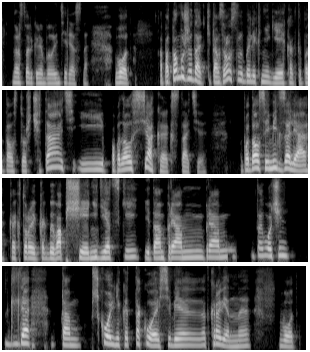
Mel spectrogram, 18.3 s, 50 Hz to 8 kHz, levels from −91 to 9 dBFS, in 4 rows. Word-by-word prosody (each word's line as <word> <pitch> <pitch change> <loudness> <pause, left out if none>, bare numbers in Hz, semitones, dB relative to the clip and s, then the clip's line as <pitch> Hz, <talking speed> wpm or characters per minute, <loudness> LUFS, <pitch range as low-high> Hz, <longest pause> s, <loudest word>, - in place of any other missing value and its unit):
настолько 140 -1 -6
мне 130 - -4
было 125 0 -5
интересно. 125 -3 -11 0.4
Вот. 135 -3 +2 0.4
А - - -6
потом 245 +3 +3
уже 245 -4 +2
да, 200 -8 +3
какие-то 150 - -3
взрослые 210 +5 -2
были 170 -2 -1
книги, 155 -5 -6
я 135 - +3
их 135 - -4
как-то 135 0 -10
пытался 135 -1 -6
тоже 130 -2 -7
читать, 215 - -1
и 170 -2 -5
попадалось 170 +4 +2
всякое, 155 - +1
кстати. 115 -3 -9 0.5
Попадался 195 +4 +5
Эмиль 200 0 +3
Золя, 150 -6 +4
ко 155 - -4
который 155 -2 +1
как 145 0 -7
бы 150 - +2
вообще 160 0 +3
не 160 +2 0
детский, 170 +3 -1
и 155 -4 -4
там 155 +1 +2
прям, 170 +2 0
прям, 175 0 0 0.4
там 215 0 -4
очень 215 0 0 0.3
для 210 +2 +3 0.4
там, 175 -2 0
школьника 200 -5 +2
такое 185 -2 +2
себе, 175 +1 -1
откровенное. 165 -5 -2 0.4
Вот. 145 -3 -2
165 Hz, 150 wpm, -22 LUFS, 145-190 Hz, 0.5 s, Попадался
